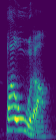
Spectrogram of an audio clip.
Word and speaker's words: paura: Paura. So it's pa, u, ra. Paura. Paura. So again, pa, as in when you're calling your dad, pa, or grandpa, isn't it? Pa, u, ra.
